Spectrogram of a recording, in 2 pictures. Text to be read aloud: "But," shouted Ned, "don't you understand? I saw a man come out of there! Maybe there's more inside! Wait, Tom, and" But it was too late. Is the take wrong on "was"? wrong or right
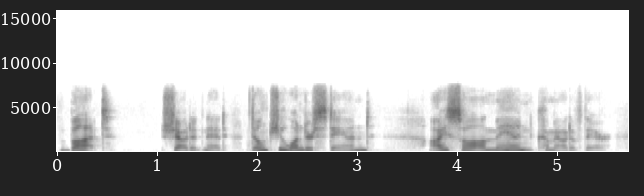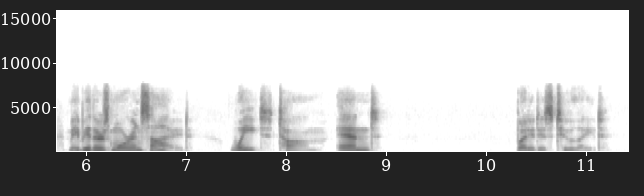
wrong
